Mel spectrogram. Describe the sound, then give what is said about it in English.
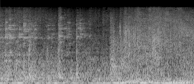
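Nitro explosion as a runaway wagon crashes into a saloon and rips the building apart: a loud, dense, sustained roaring blast with rumbling low end and crackling debris throughout. “The wagon crashes into the saloon and the nitro explodes, ripping the building apart.”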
